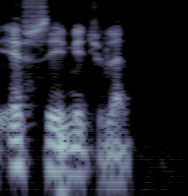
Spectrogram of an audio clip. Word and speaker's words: Midtjylland: You you can you can you can pronounce it uh, in different ways, but if you want to to do it in the local dialect of FC Midtjylland, you say FC Midtjylland.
